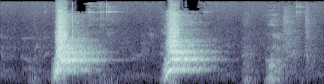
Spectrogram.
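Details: Corgi barks at a corgi balloon it has just discovered is not real, two strong sharp barks about a second apart followed by a softer short yelp.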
